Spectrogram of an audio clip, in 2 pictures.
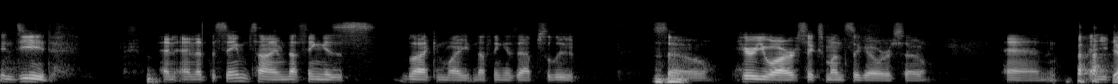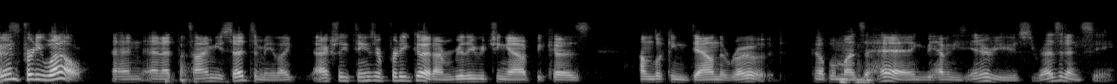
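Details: Adult male speaker; typical speech.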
